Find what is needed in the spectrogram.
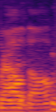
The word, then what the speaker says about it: Roald Dahl: Roald Dahl? – Roald Dahl.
